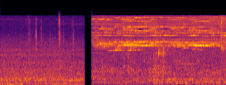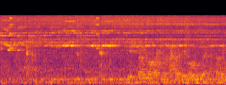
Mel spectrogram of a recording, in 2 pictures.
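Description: Trenitalia Intercity passenger coaches rolling past close by, their steel wheels squealing steadily over a rumble and rattle from the running gear. A more distant train rumble comes first, broken by a short gap in the sound about two seconds in.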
